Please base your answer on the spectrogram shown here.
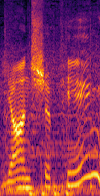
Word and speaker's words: Jönköping: a little bit intimidated right now because your pronunciation there of yan chaing was actually very on point I'm feeling very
